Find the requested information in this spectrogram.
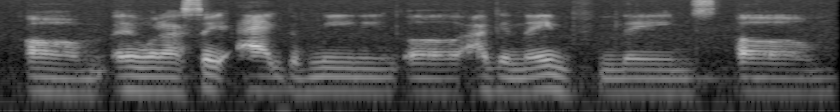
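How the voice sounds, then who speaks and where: Against noticeable background noise, a man speaks with an American accent. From US South, Savannah, Georgia. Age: 20s. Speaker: local influencer. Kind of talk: podcast interview.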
